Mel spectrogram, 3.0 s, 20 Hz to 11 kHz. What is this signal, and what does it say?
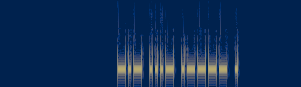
Morse code, heard as a keyed tone, about 44 wpm, 700 Hz. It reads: KV1E
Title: Call Signs Repeated 2x - 45wpm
